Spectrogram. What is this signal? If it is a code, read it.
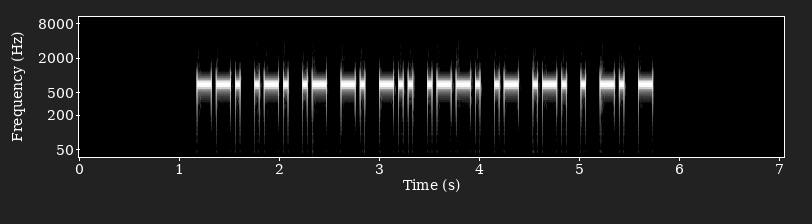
Morse code, heard as a keyed tone, about 25 wpm, 700 Hz. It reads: GRANDPARENT
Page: morse-code-ninja-practice-25wpm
